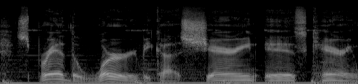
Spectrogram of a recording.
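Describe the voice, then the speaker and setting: A man's energetic, animated tone. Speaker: radio show host. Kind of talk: radio DJ patter, hype-filled show intro and interview. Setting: radio studio. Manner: energetic, animated, hype-man.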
